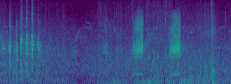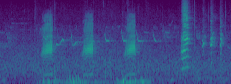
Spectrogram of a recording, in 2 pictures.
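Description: Ducks give harsh, nasal quacks in short bursts at an irregular pace, with a few thin, rising whistled notes in between.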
